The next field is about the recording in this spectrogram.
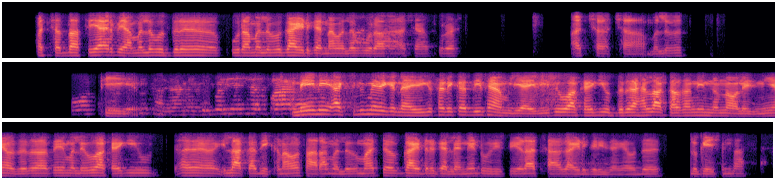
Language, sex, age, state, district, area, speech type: Dogri, male, 30-45, Jammu and Kashmir, Samba, rural, conversation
